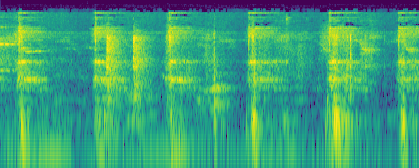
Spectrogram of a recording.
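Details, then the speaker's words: Centrifuge motor rusted by water getting down into it: gritty scraping rasp with each hand turn of the motor, about once a second; a rusted, damaged bearing. "Olha aqui, dá para escutar o barulho. É um rolamento que está enferrujado."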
